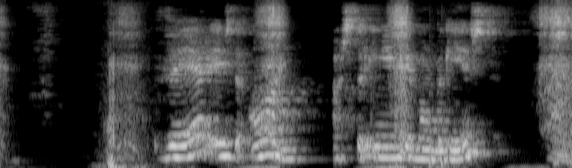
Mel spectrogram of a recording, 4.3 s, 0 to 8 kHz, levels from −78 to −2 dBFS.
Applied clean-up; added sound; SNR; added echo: classical method WPE with log-MMSE.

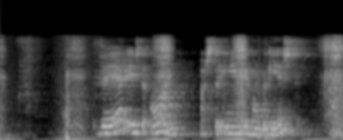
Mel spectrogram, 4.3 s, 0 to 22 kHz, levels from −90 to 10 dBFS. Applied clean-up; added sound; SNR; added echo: none; Respiratory sounds; 5 dB; reverberation time 0.6 s.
